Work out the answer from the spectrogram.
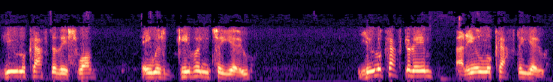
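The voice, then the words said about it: Old woman's Scottish accent. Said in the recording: “that's an old Scottish accent she was using”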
